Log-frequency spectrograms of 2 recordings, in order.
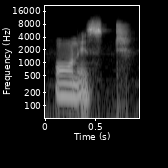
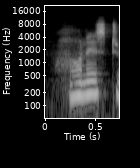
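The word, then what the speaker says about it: honest: এ হবে এবং এন অনেস্ট তো এখানে খেয়াল করো এখানে অনেস্ট এবং আওয়ার এই শব্দটার প্রথমে কিন্তু এইচ এর উচ্চারণ সেভাবে হচ্ছে না অনেস্ট হনেস্ট বলা যাবে না এখানে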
